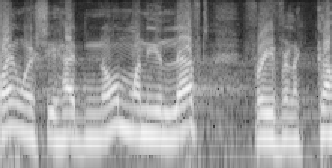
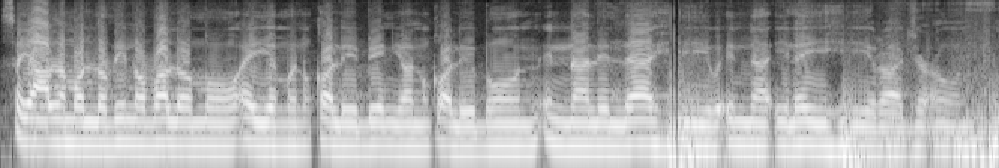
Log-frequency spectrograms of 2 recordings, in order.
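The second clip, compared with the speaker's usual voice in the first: lower, quick chanted Arabic recitation; Quranic recitation; 6 semitones lower, faster than usual. Acted. Preacher closes the majlis with verse, chanted recitation. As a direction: intone the verse like a closing prayer.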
